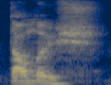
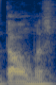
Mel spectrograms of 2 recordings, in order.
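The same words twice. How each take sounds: First: Dolmush, the final s turned into sh; proper pronunciation. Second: Dolmus said as spelt, ending in a plain s sound; spelling pronunciation. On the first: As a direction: say Dolmush the local way with sh at the end. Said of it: "it's pronounced Dolmush". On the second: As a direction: read Dolmus off the page with a hard s. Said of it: "it's spelt Dolmus". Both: Shown as a demonstration.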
